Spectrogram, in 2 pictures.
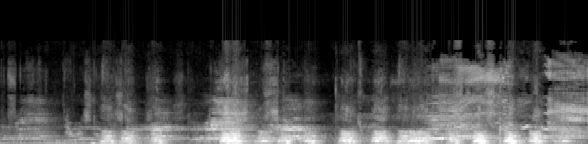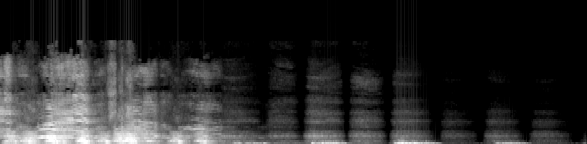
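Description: A sound-design soundscape of dogs barking, yelping and whimpering over one another, mixed with voices. It thins out about ten seconds in, and a few short, deep booms follow near the end.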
